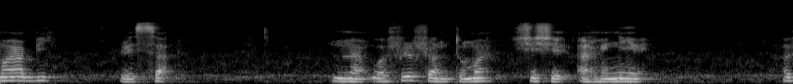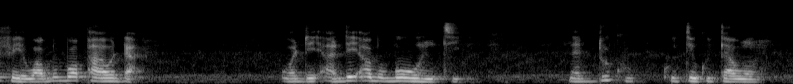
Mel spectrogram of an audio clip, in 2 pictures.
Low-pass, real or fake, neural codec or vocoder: 7.2 kHz; fake; codec, 24 kHz, 6 kbps, HILCodec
